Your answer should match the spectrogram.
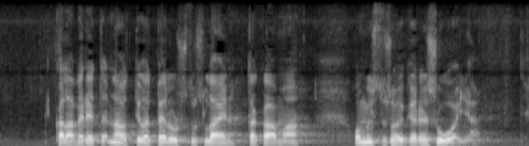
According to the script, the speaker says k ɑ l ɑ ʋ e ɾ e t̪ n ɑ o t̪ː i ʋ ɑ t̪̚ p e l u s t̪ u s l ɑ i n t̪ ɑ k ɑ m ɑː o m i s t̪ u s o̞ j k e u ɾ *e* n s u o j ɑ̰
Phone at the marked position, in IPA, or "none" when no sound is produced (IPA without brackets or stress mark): e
